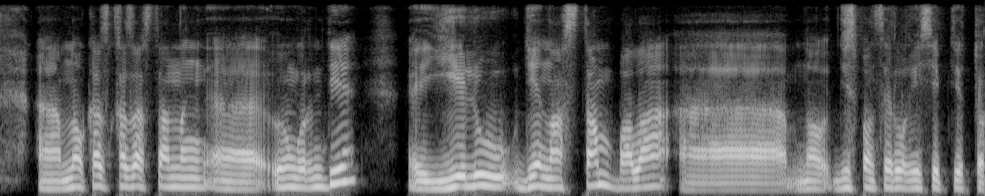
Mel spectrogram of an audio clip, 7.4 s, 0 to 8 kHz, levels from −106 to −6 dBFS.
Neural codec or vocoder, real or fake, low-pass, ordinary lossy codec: none; real; 7.2 kHz; none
